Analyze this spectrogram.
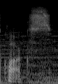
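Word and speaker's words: GQuuuuuuX: I think it's I think it's Quarks. Um like rhymes with Flux.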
